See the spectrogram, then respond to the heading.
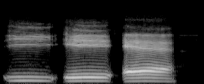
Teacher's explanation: সম্মুখ স্বরগুলো মূলত একটু হলেও প্রসারিত মানে কি রকম উচ্চারণের সময় ঠোটটা ছড়িয়ে থাকবে · উচ্চারণের সময় ঠোঁটটা আহ ছড়িয়ে থাকবে, ছড়িয়ে থাকবে। ই, এ, এ, ঠোঁটটা জড়ো হয়ে থাকছে না, ছড়িয়ে থাকছে। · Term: প্রসারিত স্বরধ্বনি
